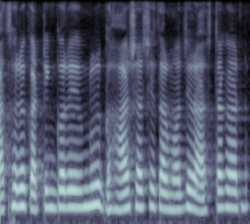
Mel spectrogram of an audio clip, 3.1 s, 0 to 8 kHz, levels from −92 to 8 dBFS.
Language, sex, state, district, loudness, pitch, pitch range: Bengali, female, Bihar, Katihar, -15 LUFS, 225 Hz, 205-230 Hz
